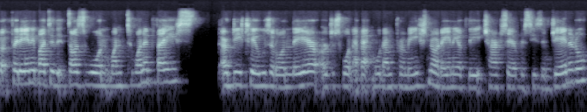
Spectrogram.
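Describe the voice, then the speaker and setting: Speaking at a fairly quick pace in a Scottish accent, a woman keeps a medium pitch and fairly even intonation. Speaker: HR consultant. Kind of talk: webinar presentation. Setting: online webinar.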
